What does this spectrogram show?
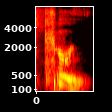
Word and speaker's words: Curie: Is it Keurig point? Yeah, I never spell it right. It's Keurig. Like the coffee maker?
